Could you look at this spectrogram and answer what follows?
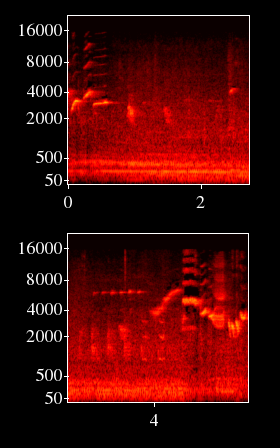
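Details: Moulting Chinese hwamei with a big, fine frame sings high: brief whistled notes at the start, a quieter sparse stretch with a thin sustained tone, then a burst of sharp, rising and falling whistles near the end.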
